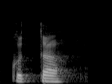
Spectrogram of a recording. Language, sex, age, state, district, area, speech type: Urdu, male, 18-30, Delhi, Central Delhi, urban, read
